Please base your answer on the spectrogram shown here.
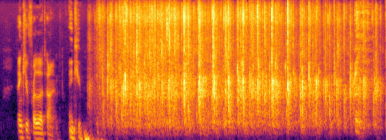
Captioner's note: audience applauding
